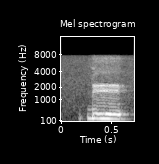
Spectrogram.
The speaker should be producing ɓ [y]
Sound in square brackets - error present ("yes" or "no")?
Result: no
